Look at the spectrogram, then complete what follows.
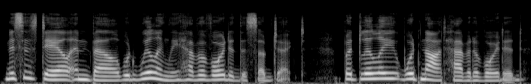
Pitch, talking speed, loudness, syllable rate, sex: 215 Hz, 190 wpm, -17 LUFS, 5.0 syllables/s, female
